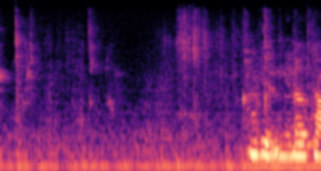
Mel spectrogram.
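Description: A few faint crunchy clicks of hard taco shells being chewed; a voice starts talking near the end.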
